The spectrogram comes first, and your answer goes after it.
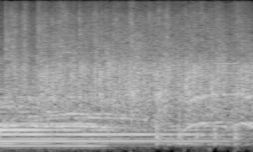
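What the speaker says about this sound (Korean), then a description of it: "여러분 큰 박수 감사합니다" Wedding guests applaud in a steady, dense wash of clapping throughout, with a sustained musical tone underneath for the first part.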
